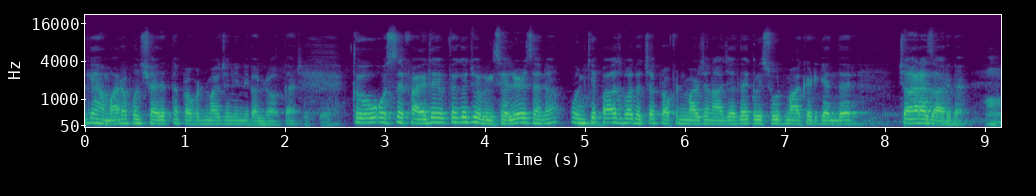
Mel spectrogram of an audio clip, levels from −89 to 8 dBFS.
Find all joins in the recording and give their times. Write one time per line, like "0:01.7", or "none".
0:06.7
